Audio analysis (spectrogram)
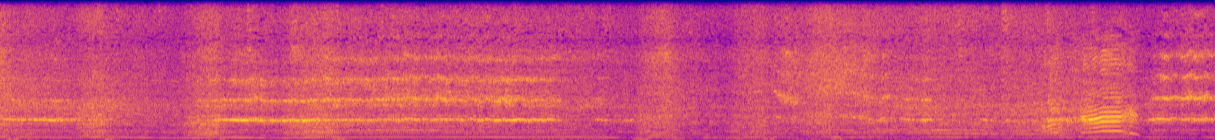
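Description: At a nighttime car meet, tires squeal in a long wavering screech during a burnout, with the engine roaring and pitching up and down beneath it; people talk and shout nearby throughout.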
